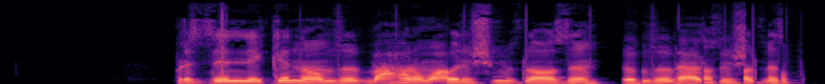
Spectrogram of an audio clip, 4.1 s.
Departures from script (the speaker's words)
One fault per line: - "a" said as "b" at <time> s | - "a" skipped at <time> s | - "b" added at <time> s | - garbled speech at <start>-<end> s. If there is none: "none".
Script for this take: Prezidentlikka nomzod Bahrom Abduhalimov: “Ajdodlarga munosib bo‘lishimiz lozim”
- "Abduhalimov Ajdodlarga munosib" skipped at 2.2 s
- garbled speech at 3.1-4.0 s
